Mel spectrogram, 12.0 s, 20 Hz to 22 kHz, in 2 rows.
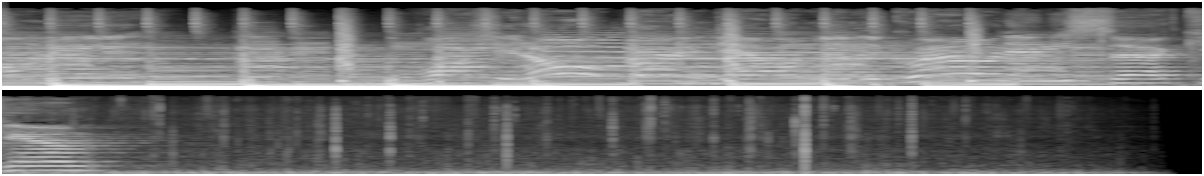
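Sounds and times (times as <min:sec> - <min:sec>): fire crackling and popping: 0:03.6 - 0:12.0.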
